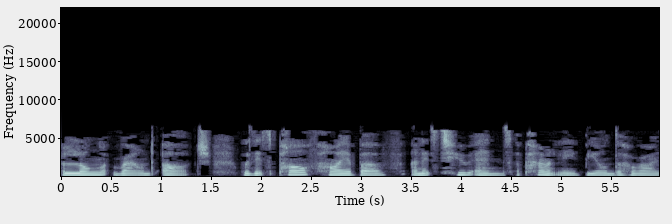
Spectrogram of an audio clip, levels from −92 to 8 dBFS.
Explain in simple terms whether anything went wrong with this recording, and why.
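The speech sounds dull and smeared from start to finish, with nothing above 6.6 kHz. The likely cause is AAC compression, which throws away fine detail to save space.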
